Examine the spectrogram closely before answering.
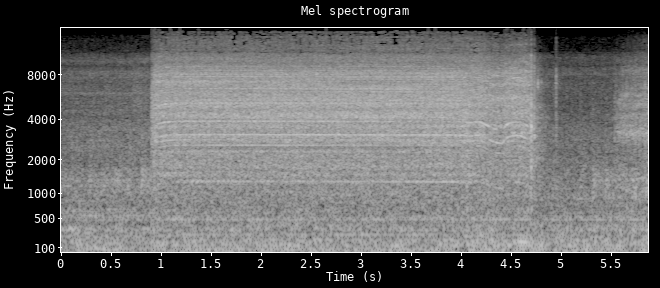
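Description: A cordless drill whirs steadily.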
